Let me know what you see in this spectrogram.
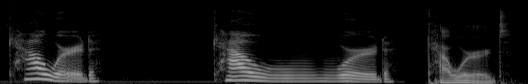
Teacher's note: there's extra cow herd right cow herd but cow word so you kind of bring that W over to the R sound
